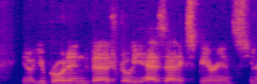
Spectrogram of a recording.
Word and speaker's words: Vedral: Vedral.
